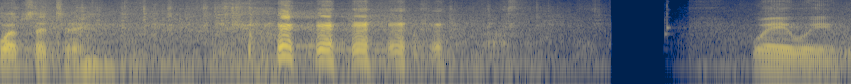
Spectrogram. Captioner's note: laughs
